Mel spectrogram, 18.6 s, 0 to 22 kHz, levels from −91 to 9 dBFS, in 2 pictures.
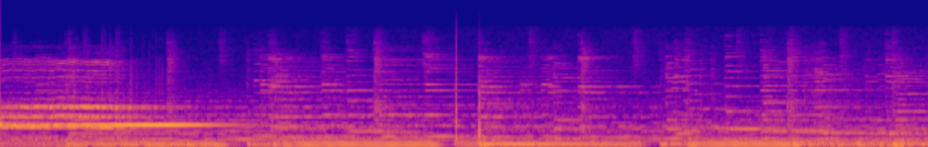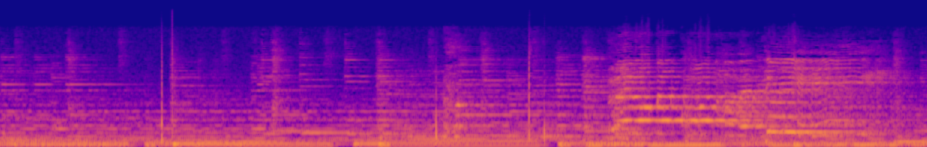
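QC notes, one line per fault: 4.56–4.81 s, 10.90–11.03 s, 13.64–13.66 s, 14.57–14.75 s: loud pop. A sudden voltage step, likely from a switch, plug contact or static discharge, enters the signal path, giving sharp pops roughly 20 dB above the sound, doubled except the single one at 13.64 s, while the sound carries on underneath.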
